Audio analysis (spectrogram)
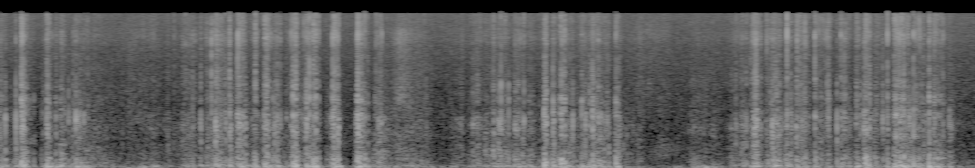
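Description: Long blue-painted nails of both hands scratch a soft, padded beige peanut-shaped car wash sponge with a polyester mesh top over foam and a chenille microfiber fringe. The result is a dense, continuous run of quick, dry scratching and rustling strokes, heavy in low, muffled thuds, that swells and fades throughout.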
